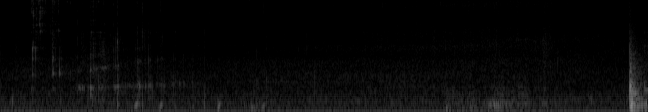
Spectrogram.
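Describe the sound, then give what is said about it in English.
A light beer being opened and poured into a glass, quiet, with soft trickling and dripping plus a few light clicks early on, then a sudden louder thump right at the end. No talking. “I don't know if you guys heard that, but there that goes, and I'll pour it right here on air.”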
